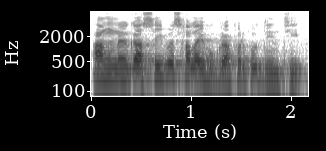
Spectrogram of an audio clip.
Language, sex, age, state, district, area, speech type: Bodo, male, 45-60, Assam, Chirang, urban, read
